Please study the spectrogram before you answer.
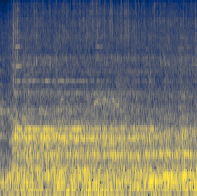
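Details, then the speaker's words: Ford Model A, front raised and wheel spun freely, no play felt; steady low purring rumble; worn front wheel bearing needing replacement. "Là, on entend un bruit de ronronnement. Donc là, le roulement il est haché. Donc lui, il est à changer aussi."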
